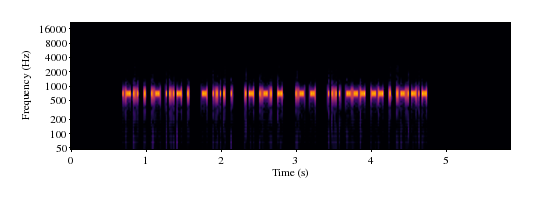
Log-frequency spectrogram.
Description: Morse code, heard as a keyed tone, about 50 wpm, 700 Hz. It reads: LEAVE THE ART AT HOME.
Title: Sentences from Top 1000 Words - Review Part 3 - 50wpm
